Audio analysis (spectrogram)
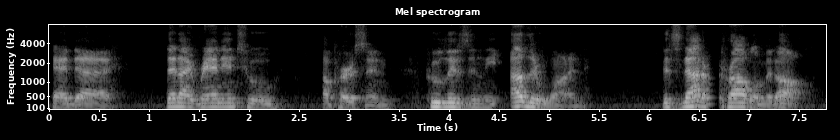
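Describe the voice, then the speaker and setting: With a congested head cold, a man hosts a live stream, his talk loose, rambling and profane. His mid-range voice is animated and a bit bright, and his pace runs a little slow.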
